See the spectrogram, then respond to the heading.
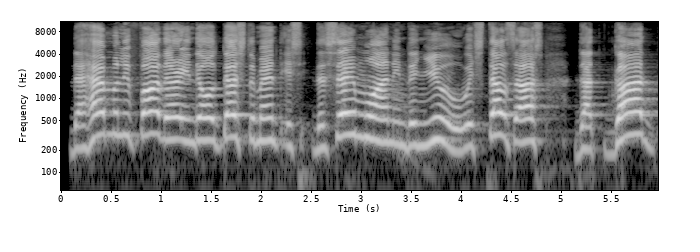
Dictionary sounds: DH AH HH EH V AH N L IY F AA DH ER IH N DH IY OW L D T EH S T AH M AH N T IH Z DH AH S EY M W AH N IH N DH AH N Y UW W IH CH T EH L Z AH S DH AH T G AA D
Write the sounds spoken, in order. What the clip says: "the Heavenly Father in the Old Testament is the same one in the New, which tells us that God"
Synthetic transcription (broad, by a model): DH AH HH EH V AH N L IY F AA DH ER IH N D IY OW L D T EH S T AH M AH N T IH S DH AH S EY M W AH N IH N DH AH N Y UW W IH CH T EH L S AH S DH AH T G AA D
